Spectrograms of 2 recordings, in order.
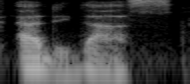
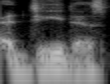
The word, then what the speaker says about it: Adidas: you get programmed to say Adidas, but the guy's name literally was Adidas and his brother left uh Adidas and created uh Puma because they got into a big fight. I don't know why Americans say Adidas.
